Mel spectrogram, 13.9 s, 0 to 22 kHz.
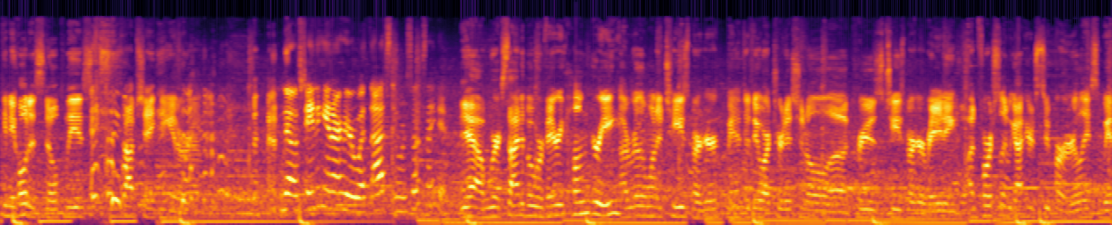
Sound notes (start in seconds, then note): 1.0 laugh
